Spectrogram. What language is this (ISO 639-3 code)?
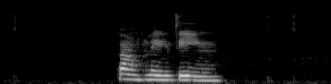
tha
